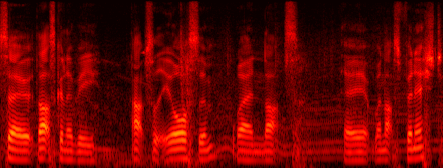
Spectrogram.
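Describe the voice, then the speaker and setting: A man with a British accent talks at a moderate pace. His medium-pitched voice keeps fairly even intonation. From Britain. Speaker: gaming streamer and drifter. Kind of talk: live gameplay commentary. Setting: live stream. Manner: casual, chatty.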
